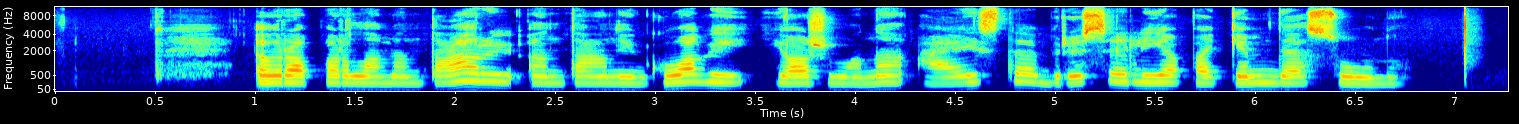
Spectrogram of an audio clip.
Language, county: Lithuanian, Vilnius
